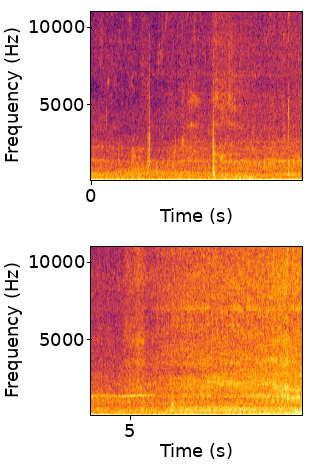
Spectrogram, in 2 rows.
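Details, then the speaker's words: Rover P6 in cold weather, started after about three weeks sitting, choke on: steady, even low thrum at raised idle with no knocks or misses; normal idle. "as you can see she started up reason me quite well I will let run for a little bit I don't matter it runs out petrol"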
